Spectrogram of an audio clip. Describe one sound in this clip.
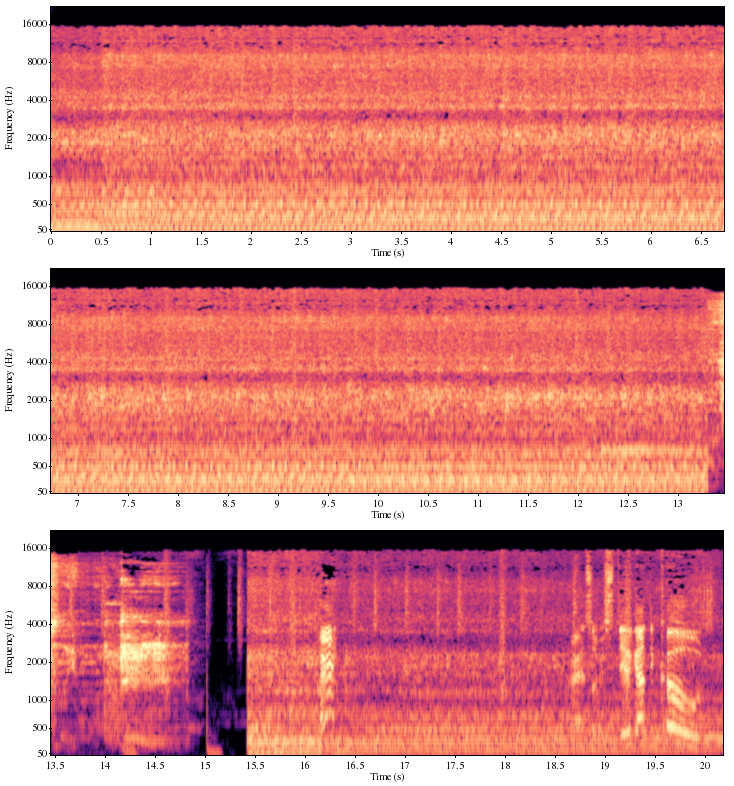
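A car engine idles with a steady, low rumble close by.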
